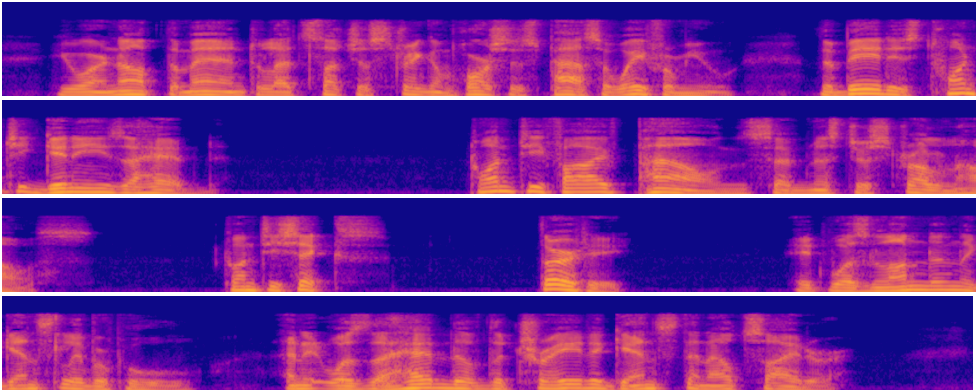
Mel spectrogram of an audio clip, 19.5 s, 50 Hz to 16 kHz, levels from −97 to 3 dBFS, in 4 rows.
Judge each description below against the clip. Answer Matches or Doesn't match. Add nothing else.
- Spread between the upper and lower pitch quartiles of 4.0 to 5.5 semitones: Matches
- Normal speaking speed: Matches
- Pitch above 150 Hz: Doesn't match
